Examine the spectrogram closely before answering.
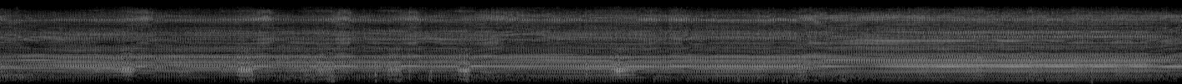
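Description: Electric GROOMER.DK dog-grooming clipper buzzing steadily as it clips the hair on a miniature schnauzer's ear.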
